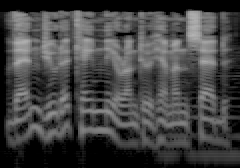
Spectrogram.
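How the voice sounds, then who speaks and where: Lowish animated male scripture narrator. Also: moderate pace, soft background music.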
